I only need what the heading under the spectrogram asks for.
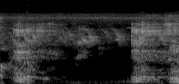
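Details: Sows on a farm, two of them in heat and about to be artificially inseminated. Harsh, noisy high-pitched squealing in two bursts, separated by a short quieter gap.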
